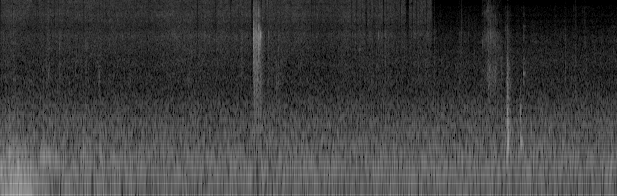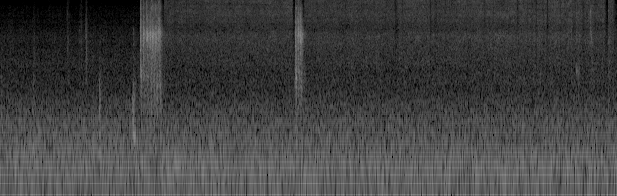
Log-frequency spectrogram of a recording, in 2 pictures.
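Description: An aerosol spray can hisses in a few short bursts while black paint is sprayed on motorbike body panels, the bursts spaced several seconds apart against quiet background hiss.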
